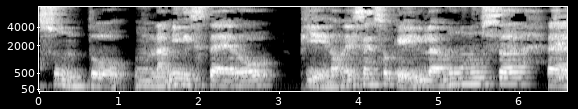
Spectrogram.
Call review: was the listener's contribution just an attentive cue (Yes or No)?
No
